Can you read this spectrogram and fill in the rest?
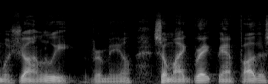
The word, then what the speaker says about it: Vermeil: Well, the catalyst was admiration from my dad, Jean-Louis Vermeil, exactly pronounced Vermeil.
